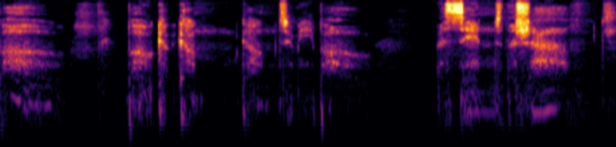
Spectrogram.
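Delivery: high-pitched, slow, eerie whisper. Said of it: "you hear the voice".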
